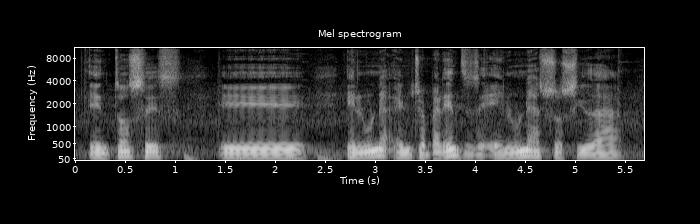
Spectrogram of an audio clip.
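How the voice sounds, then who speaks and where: A man's medium-pitched voice, very slow and fairly even in intonation, against noticeable background noise. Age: 80s+. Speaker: photographer. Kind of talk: interview. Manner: hesitant.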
